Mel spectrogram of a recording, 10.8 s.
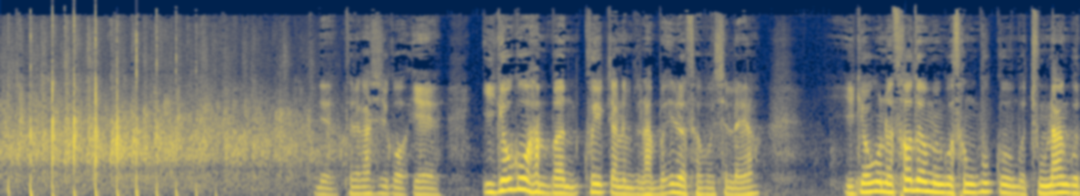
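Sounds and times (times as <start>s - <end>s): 
audience applauding: 0.0s - 3.9s
speech: 3.2s - 10.7s.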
